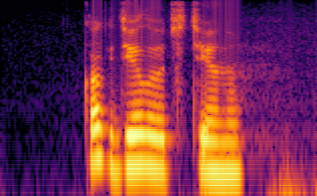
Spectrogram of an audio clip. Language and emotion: Russian, neutral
